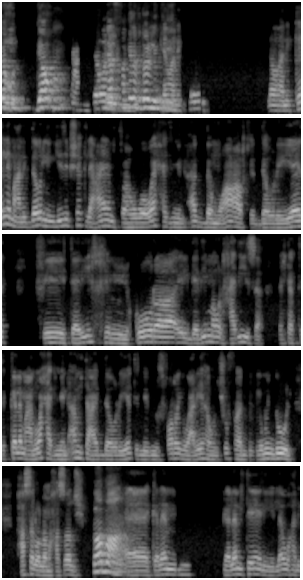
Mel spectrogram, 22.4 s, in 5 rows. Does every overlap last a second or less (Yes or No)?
Yes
